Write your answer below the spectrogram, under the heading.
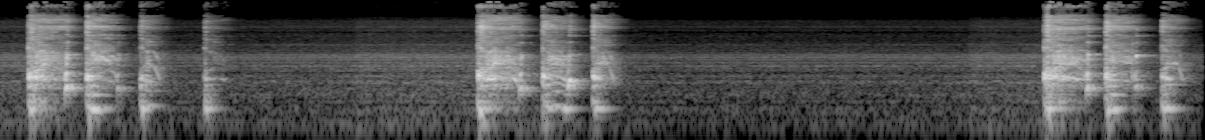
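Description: Three bouts of harsh, loose coughing, about eleven coughs in all, with a wet, barking quality.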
